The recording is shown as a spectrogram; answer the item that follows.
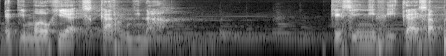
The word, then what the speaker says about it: Carmina: Aunque generalmente aparece escrito Carmina sin tilde como en el original latín, su pronunciación correcta y reincido nuevo es Carmina.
